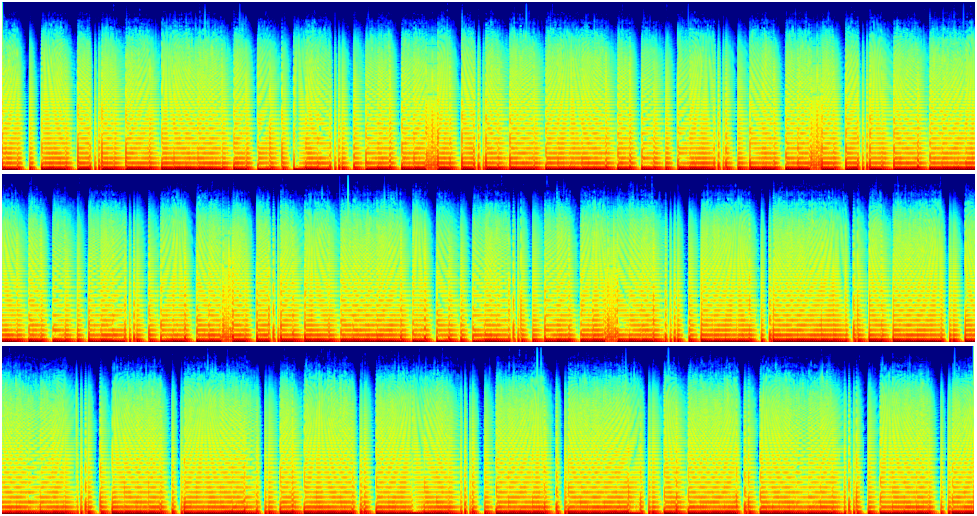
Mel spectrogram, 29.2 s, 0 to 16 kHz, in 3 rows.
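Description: Computer-generated music from a 256-byte ZX Spectrum intro. It is a steady, low, buzzy drone on one pitch, broken all through by quick stuttering gaps and clicks.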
